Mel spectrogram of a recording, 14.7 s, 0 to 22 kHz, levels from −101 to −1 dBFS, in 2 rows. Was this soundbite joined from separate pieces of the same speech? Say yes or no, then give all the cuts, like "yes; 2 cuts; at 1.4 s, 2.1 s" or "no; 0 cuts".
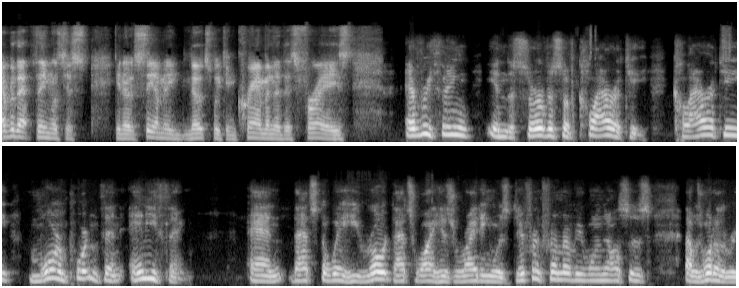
yes; 1 cut; at 3.9 s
